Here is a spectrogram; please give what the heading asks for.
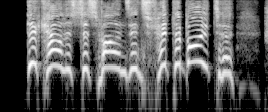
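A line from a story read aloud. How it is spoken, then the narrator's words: Shouting. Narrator (German): schrie Grandma Georgina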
